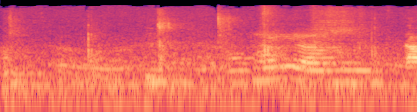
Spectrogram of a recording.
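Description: Speech only: a woman speaking faintly, away from the microphone.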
